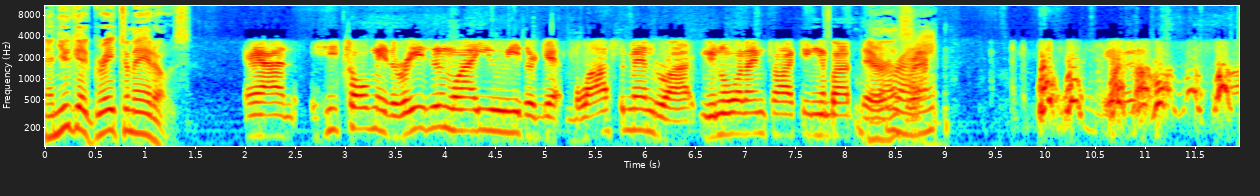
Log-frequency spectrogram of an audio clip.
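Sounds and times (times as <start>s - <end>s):
speech: 0.0s - 9.0s, 9.9s - 11.9s
two dogs barking and yipping: 9.9s - 11.9s.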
